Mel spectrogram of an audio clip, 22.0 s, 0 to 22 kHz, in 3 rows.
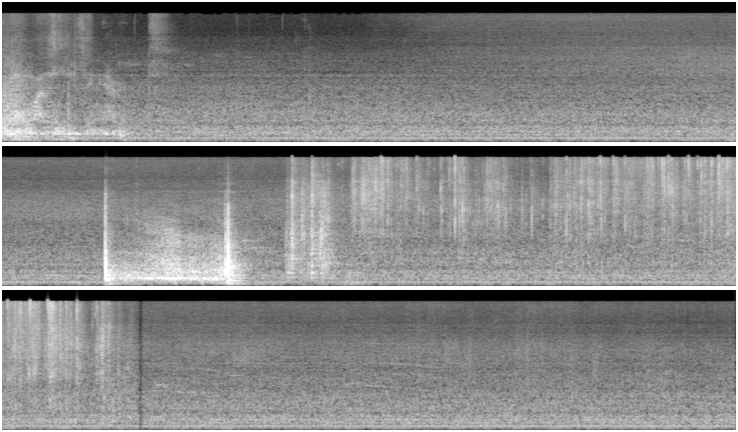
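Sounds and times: wet clay crackling while stirred: 0:10.2 - 0:16.1.

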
